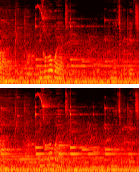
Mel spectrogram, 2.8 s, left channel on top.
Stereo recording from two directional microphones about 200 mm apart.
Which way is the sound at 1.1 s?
10° right (ahead or behind).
